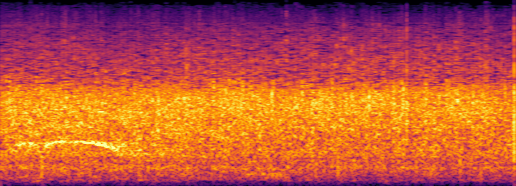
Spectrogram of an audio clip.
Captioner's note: applause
